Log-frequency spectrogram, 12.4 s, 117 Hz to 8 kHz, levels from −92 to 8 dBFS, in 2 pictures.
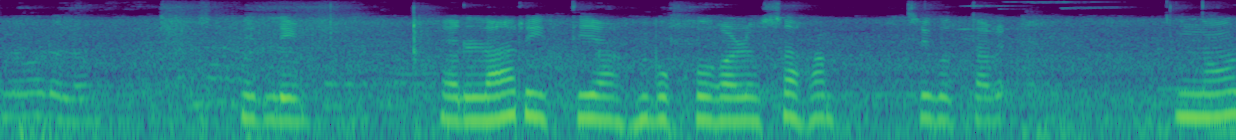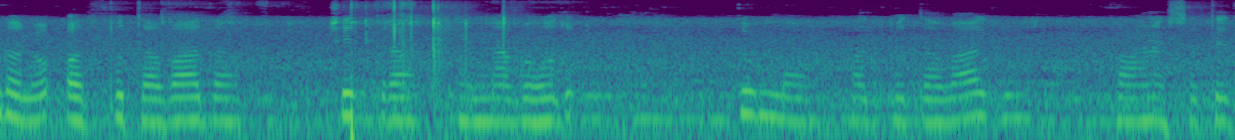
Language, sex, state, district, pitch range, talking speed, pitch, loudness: Kannada, female, Karnataka, Chamarajanagar, 205-225 Hz, 70 wpm, 210 Hz, -24 LUFS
